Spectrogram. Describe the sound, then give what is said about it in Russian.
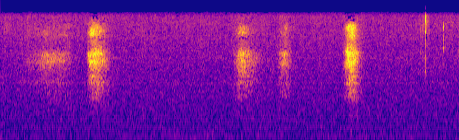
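Deep breaths in and out during a guided meditation session: a few soft, airy breath bursts separated by pauses, faint against a steady background hiss, with no talking. “Ну, немножко подышим, несколько вздохов-выдохов, чтобы прийти в себя.”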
